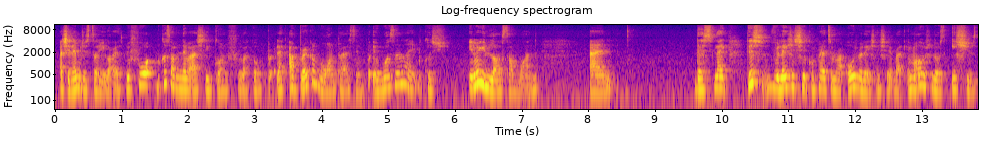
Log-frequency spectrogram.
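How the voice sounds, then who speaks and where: A young woman telling a personal story in a candid vlog, rambling and emotional, full of fillers. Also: fairly low pitch. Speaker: vlogger. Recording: echoey room, faint background noise.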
